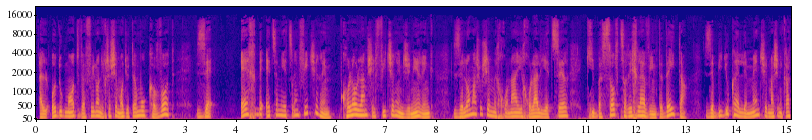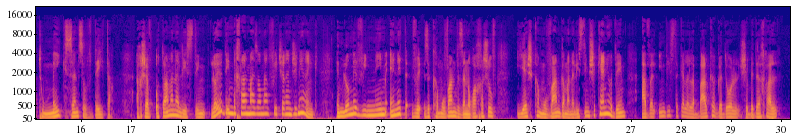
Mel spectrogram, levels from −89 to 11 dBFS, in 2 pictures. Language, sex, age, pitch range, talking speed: Hebrew, male, 30-49, 110-150 Hz, 155 wpm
